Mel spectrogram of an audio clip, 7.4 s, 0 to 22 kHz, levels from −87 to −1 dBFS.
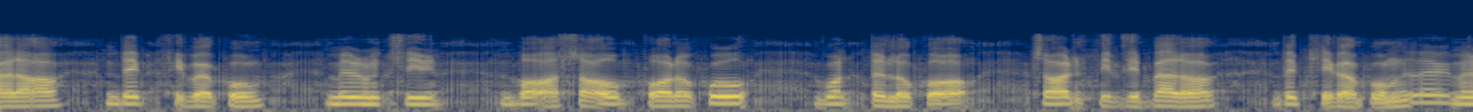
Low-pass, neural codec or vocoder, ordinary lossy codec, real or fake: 7.2 kHz; autoencoder, 22.05 kHz, a latent of 192 numbers a frame, VITS, trained on many speakers; none; fake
